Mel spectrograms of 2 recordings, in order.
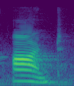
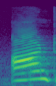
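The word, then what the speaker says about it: aren't: हटा देंगे, तो बना आंट। प्रोनाउंसिएशन क्या है, आंट बोलेंगे या फिर आंट बोलेंगे। अमेरिकन इंग्लिश में र का साउंड आएगा आंट और ब्रिटिश में आंट।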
